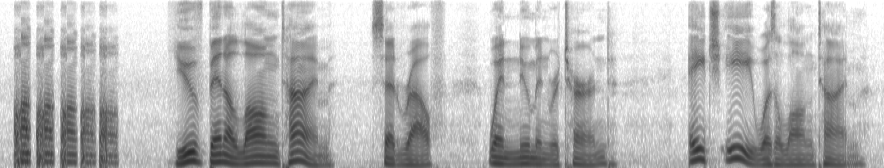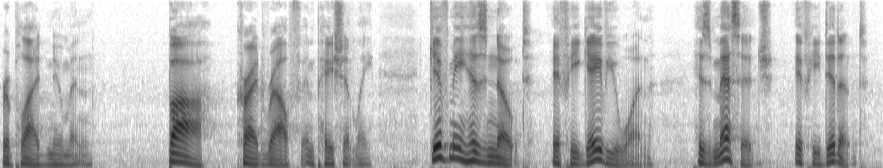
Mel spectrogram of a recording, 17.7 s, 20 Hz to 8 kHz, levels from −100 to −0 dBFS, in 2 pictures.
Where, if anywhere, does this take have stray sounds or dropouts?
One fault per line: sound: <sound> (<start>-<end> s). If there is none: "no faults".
sound: laugh (0.1-1.2 s)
